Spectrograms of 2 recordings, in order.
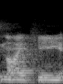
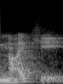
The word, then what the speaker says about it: Nike: nike nike yeah so i still say night you say nike and apparently it is nike and you know guys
